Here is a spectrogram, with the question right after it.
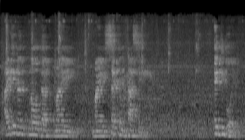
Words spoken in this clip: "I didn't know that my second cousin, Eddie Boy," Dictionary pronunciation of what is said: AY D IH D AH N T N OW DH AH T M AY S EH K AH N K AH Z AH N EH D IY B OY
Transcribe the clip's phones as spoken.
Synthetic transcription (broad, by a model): AY D IH D AH N T N OW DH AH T M AY S EH K AH N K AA S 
